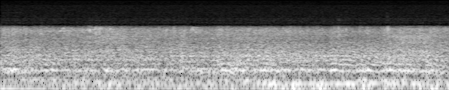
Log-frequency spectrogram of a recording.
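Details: Bees buzzing in a steady, unbroken drone, a dense low hum holding one constant pitch from start to finish with no pauses and no other clear sounds.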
